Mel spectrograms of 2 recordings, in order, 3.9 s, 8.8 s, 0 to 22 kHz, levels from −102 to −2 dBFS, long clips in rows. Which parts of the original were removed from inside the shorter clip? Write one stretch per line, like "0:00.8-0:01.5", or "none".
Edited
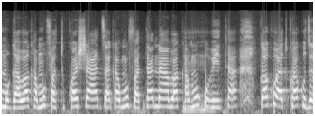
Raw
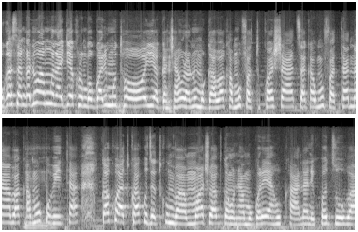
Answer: none

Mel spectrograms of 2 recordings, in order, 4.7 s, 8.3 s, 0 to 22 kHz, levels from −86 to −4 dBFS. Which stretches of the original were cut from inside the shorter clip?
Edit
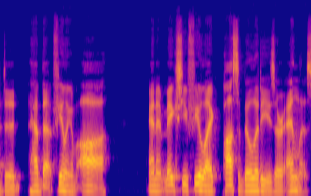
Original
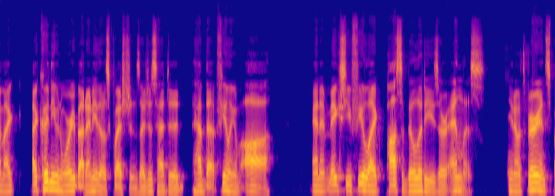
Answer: none

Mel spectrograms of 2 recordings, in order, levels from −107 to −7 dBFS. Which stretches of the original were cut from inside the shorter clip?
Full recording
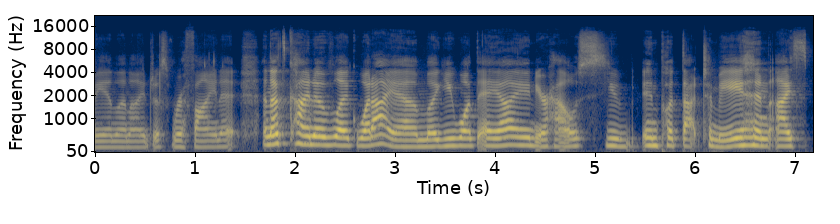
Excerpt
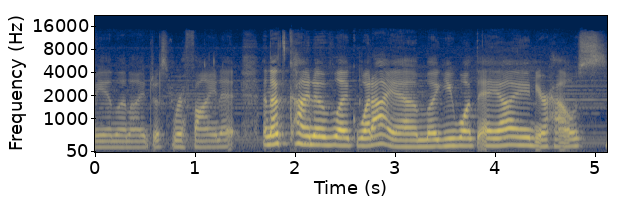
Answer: none

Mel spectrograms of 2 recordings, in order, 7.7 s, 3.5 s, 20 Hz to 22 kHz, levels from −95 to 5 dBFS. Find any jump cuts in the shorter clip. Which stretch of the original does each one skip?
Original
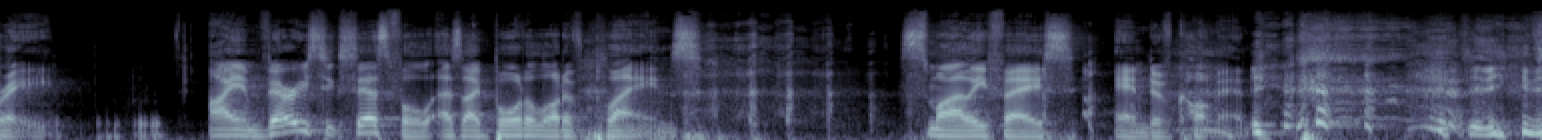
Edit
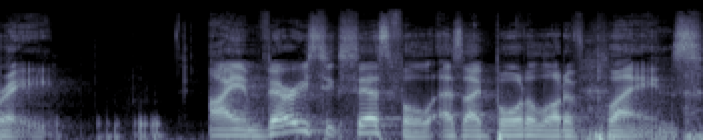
none

